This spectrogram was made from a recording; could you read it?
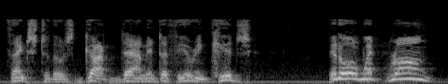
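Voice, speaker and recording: A man acting in a radio drama as a gloating, bitter murderer and impostor, with a husky, gravelly voice and a sneering, darkly amused manner. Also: fairly high pitch, very animated, a little slow, fairly bright tone, exaggerated voice. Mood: gloating, then bitter.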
